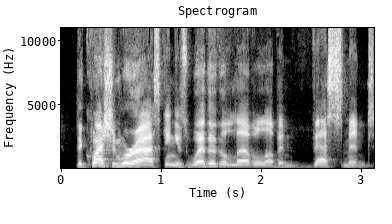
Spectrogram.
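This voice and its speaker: Against a quiet background, a man talks at a fairly quick pace. His pitch moves in an ordinary way. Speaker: investment strategist. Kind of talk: webinar presentation. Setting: webinar. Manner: animated; fast.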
